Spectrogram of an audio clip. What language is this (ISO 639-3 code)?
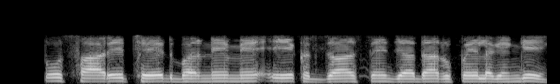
hin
